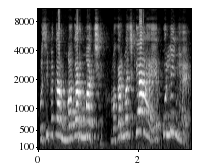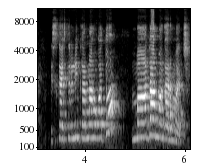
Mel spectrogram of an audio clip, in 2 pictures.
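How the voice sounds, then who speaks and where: A woman's voice: very high-pitched, moderate pace, sharp tone, roomy sound, dull audio, a little hiss or hum. A woman teaching a grammar lesson, explaining step by step and asking herself questions before answering them. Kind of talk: classroom-style grammar lesson.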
